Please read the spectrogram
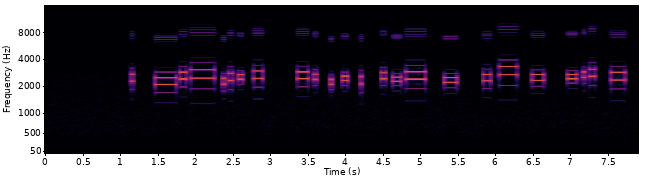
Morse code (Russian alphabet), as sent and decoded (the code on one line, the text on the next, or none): none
